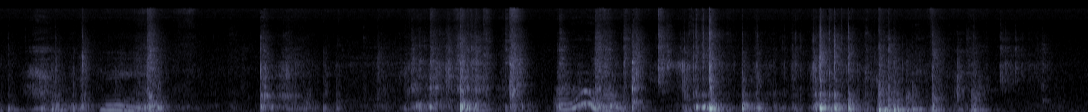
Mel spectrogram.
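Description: Wordless vocal sounds, repeated rising-and-falling calls with a short pause about two seconds in, mixed with light clicks and knocks of a plastic bucket lid being handled.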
